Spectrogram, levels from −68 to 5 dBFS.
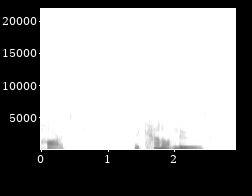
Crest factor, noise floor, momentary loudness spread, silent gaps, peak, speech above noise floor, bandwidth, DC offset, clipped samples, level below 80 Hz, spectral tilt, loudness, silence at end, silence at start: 18 dB; -75 dBFS; 15 LU; none; -24 dBFS; 35 dB; 8 kHz; under 0.1%; under 0.1%; -80 dBFS; -8 dB/octave; -40 LUFS; 0.5 s; 0 s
